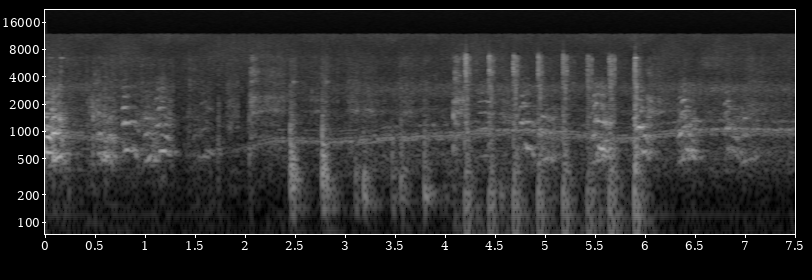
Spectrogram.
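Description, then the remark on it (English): A sled dog team, halted in front of a cabin, barks excitedly in quick overlapping bursts, with a steady rhythm of sharp yips mid-clip, while thin whining and whimpering carries underneath, fairly loud. “Later that same afternoon, a bearded man traveling by dog sled halted his team in front of the cabin”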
